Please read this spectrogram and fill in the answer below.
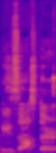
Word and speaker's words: disaster: Rõ ràng disaster, âm thứ hai là âm dài nên nó sẽ nhận trọng âm. Nên chúng ta sẽ chọn disaster và thứ hai, còn lại thì nhấn âm 1.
